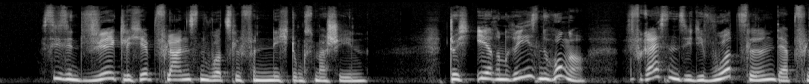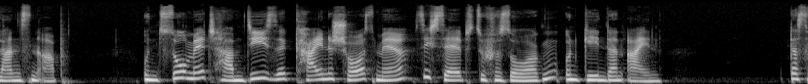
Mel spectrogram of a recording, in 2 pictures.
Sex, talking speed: female, 115 wpm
